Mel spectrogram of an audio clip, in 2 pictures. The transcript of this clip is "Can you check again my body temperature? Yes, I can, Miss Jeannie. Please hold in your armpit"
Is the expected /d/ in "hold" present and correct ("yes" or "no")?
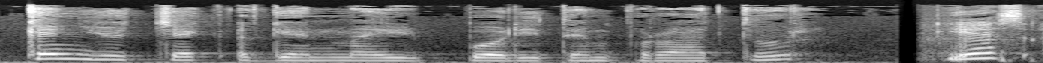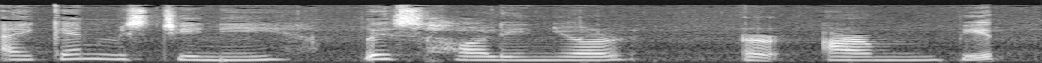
no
